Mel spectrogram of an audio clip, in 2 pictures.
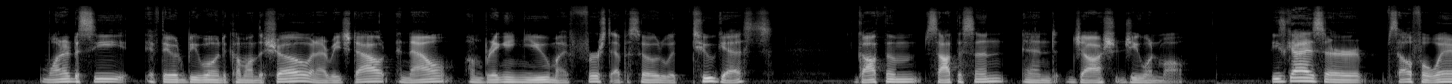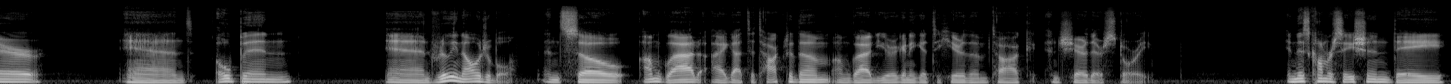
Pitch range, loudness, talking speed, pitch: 100-130 Hz, -22 LUFS, 145 wpm, 110 Hz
